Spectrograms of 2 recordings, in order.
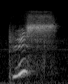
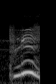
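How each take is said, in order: First: The final S sound is pronounced. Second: The final S sound is silent. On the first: It compares a quantity. "on prononce bien le S dans plus" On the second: It compares a quality. "on ne prononce pas le S"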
